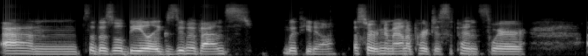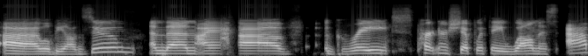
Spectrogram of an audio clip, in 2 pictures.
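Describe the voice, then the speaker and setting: A woman with a Quebec accent talks at medium pitch with ordinary pitch variation. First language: French. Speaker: digital nomad entrepreneur. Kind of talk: interview.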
